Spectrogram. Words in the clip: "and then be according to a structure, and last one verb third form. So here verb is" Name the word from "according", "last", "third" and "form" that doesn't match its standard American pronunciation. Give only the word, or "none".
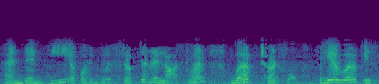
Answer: third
